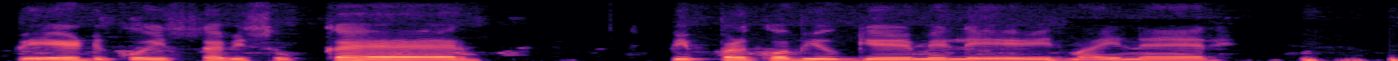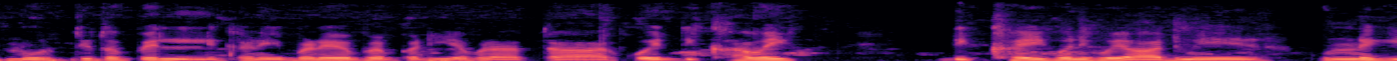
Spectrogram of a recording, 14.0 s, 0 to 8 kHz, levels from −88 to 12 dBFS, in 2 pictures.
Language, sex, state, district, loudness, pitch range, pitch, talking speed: Rajasthani, male, Rajasthan, Churu, -18 LUFS, 140-160 Hz, 150 Hz, 105 wpm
